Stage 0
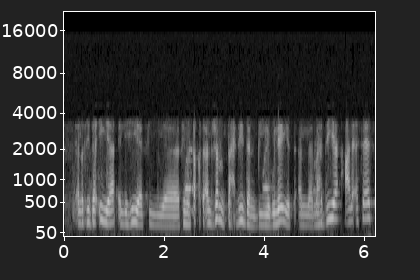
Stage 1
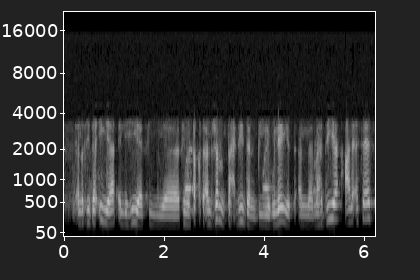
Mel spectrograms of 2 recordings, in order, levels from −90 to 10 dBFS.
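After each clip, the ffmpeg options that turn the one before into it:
ffmpeg -i in.wav -af "highpass=frequency=400:width=0.5412,highpass=frequency=400:width=1.3066" out.wav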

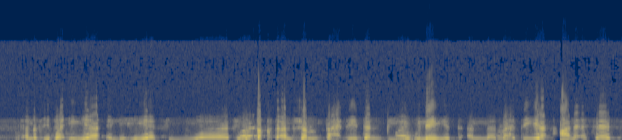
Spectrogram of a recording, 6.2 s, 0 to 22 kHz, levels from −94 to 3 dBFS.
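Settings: ffmpeg -i in.wav -af "aeval=exprs='0.447*(cos(1*acos(clip(val(0)/0.447,-1,1)))-cos(1*PI/2))+0.0447*(cos(6*acos(clip(val(0)/0.447,-1,1)))-cos(6*PI/2))':channel_layout=same,volume=1.5dB" out.wav

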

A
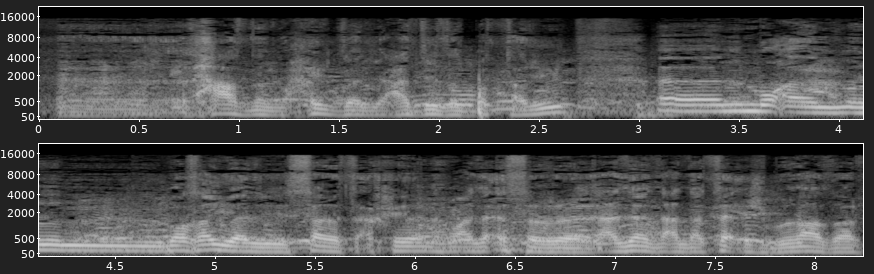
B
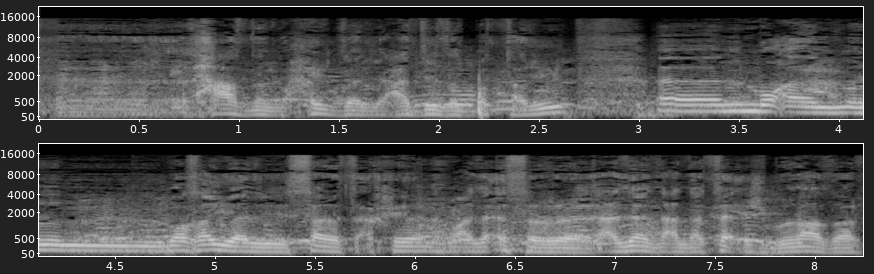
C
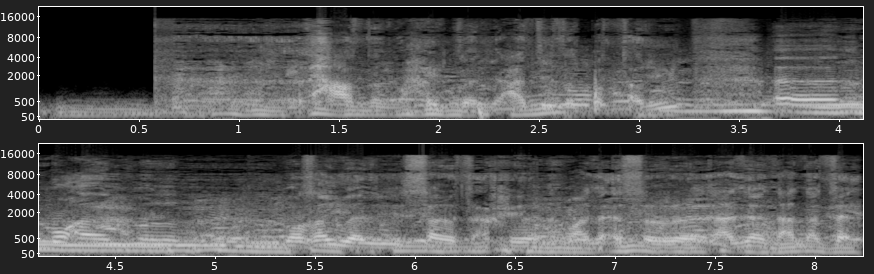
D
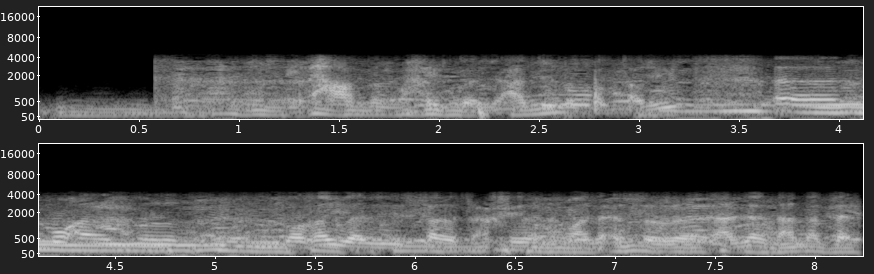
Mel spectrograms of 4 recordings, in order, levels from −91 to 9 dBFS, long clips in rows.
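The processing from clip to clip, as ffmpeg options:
ffmpeg -i in.wav -af "acompressor=mode=upward:threshold=-25dB:ratio=2.5" out.wav
ffmpeg -i in.wav -filter_complex "[0:a]asplit=2[link_01][link_02];[link_02]volume=11.5dB,asoftclip=hard,volume=-11.5dB,volume=-4dB[link_03];[link_01][link_03]amix=inputs=2:normalize=0,acrossover=split=280[link_04][link_05];[link_05]adelay=580[link_06];[link_04][link_06]amix=inputs=2:normalize=0,volume=-1dB" out.wav
ffmpeg -i in.wav -filter_complex "[0:a]asplit=2[link_01][link_02];[link_02]adelay=13,volume=-11.5dB[link_03];[link_01][link_03]amix=inputs=2:normalize=0,aresample=8000,aresample=44100" out.wav

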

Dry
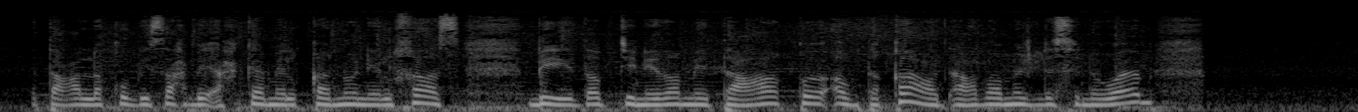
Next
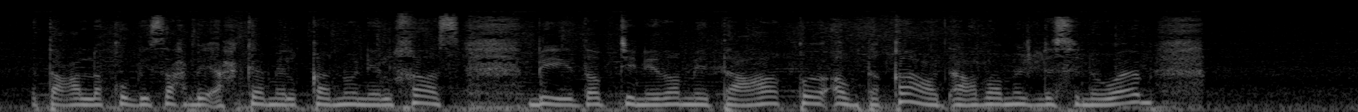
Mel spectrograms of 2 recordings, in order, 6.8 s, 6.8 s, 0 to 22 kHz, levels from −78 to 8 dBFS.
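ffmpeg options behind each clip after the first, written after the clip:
ffmpeg -i in.wav -af "acompressor=threshold=-33dB:ratio=6,volume=1dB" out.wav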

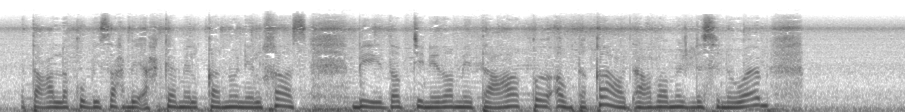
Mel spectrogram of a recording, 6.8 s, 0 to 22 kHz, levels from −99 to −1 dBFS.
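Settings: ffmpeg -i in.wav -af "lowpass=frequency=7600:width_type=q:width=11,bass=frequency=250:gain=6,treble=frequency=4000:gain=-1" out.wav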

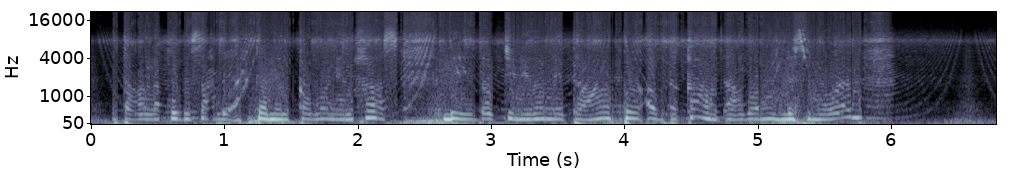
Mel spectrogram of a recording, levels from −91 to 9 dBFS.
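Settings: ffmpeg -i in.wav -filter_complex "[0:a]aphaser=in_gain=1:out_gain=1:delay=4.8:decay=0.73:speed=0.76:type=sinusoidal,asplit=2[link_01][link_02];[link_02]acrusher=bits=4:mix=0:aa=0.000001,volume=-6.5dB[link_03];[link_01][link_03]amix=inputs=2:normalize=0" out.wav

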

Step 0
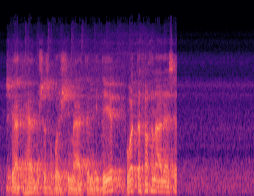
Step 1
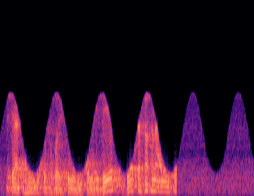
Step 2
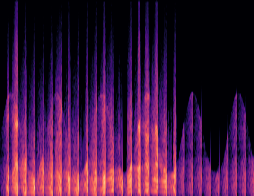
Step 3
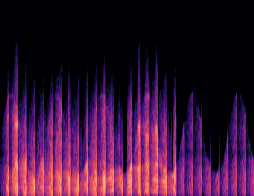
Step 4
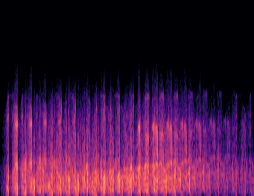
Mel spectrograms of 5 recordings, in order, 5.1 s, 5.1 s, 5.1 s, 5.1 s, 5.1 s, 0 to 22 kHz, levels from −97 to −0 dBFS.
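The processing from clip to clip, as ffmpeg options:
ffmpeg -i in.wav -af "aexciter=amount=1.5:drive=8.4:freq=3300,afftfilt=real='re*lt(b*sr/1024,430*pow(3100/430,0.5+0.5*sin(2*PI*1.1*pts/sr)))':imag='im*lt(b*sr/1024,430*pow(3100/430,0.5+0.5*sin(2*PI*1.1*pts/sr)))':win_size=1024:overlap=0.75" out.wav
ffmpeg -i in.wav -filter_complex "[0:a]asplit=2[link_01][link_02];[link_02]aeval=exprs='0.0473*(abs(mod(val(0)/0.0473+3,4)-2)-1)':channel_layout=same,volume=-8dB[link_03];[link_01][link_03]amix=inputs=2:normalize=0,aeval=exprs='val(0)*pow(10,-38*if(lt(mod(-5.7*n/s,1),2*abs(-5.7)/1000),1-mod(-5.7*n/s,1)/(2*abs(-5.7)/1000),(mod(-5.7*n/s,1)-2*abs(-5.7)/1000)/(1-2*abs(-5.7)/1000))/20)':channel_layout=same,volume=8.5dB" out.wav
ffmpeg -i in.wav -af "lowpass=1800" out.wav
ffmpeg -i in.wav -filter_complex "[0:a]asplit=2[link_01][link_02];[link_02]asplit=6[link_03][link_04][link_05][link_06][link_07][link_08];[link_03]adelay=287,afreqshift=34,volume=-3dB[link_09];[link_04]adelay=574,afreqshift=68,volume=-9.2dB[link_10];[link_05]adelay=861,afreqshift=102,volume=-15.4dB[link_11];[link_06]adelay=1148,afreqshift=136,volume=-21.6dB[link_12];[link_07]adelay=1435,afreqshift=170,volume=-27.8dB[link_13];[link_08]adelay=1722,afreqshift=204,volume=-34dB[link_14];[link_09][link_10][link_11][link_12][link_13][link_14]amix=inputs=6:normalize=0[link_15];[link_01][link_15]amix=inputs=2:normalize=0,acrossover=split=3000[link_16][link_17];[link_17]acompressor=threshold=-57dB:ratio=4:attack=1:release=60[link_18];[link_16][link_18]amix=inputs=2:normalize=0,volume=-7dB" out.wav

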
